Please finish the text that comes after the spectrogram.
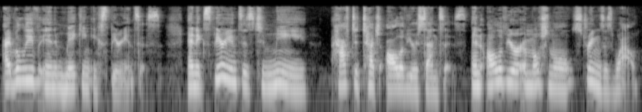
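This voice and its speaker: A woman's voice: medium pitch, measured pace. Chatty New woman hosting a podcast. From Brooklyn, New York. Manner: chatty, upbeat, casual phrasing with many "you know"s. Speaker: podcast host, singer and bandleader. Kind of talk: casual solo podcast monologue.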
